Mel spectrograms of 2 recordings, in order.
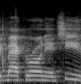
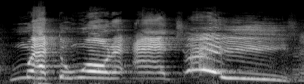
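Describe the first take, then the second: First: Said in the usual way. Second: "macaroni and cheese" said as "matawoni and cheese", loud and slow; speech-impaired kid. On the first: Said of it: "your kid will say". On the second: Retold or imitated. Kid mangling "macaroni and cheese" in Chicago. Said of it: "it sound like".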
